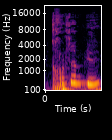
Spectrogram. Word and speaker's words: Cordon Bleu: How do you say it in French? Cordon Bleu, c'est ça.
